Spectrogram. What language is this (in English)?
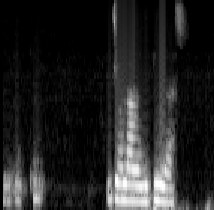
Spanish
